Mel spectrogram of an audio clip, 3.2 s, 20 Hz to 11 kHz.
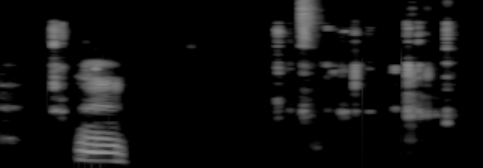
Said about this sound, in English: I can try again in 1d5 weeks. Let me roll the dice.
